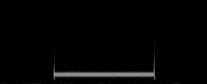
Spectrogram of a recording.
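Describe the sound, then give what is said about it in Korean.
A single steady electronic tone of a phone line ringing out as a radio host calls a listener, who does not answer, holding for about a second at a fixed mid pitch before cutting off, with quiet background before and after and no talking. “예, 전화 한번 걸어서 한번 좀 이야기를 좀 나눠볼게요.”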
